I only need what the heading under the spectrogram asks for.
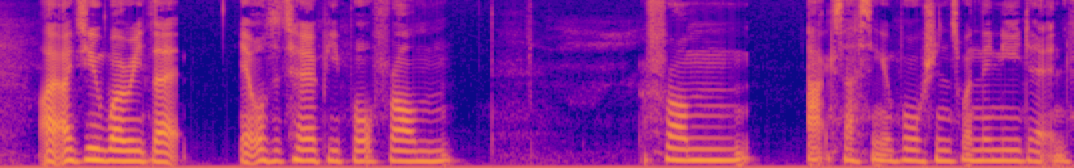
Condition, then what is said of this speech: Cleft palate. Oh, I just had a frog in my throat.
